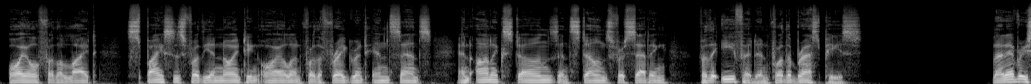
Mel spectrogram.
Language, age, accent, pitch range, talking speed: English, 50-69, American, 80-95 Hz, 175 wpm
